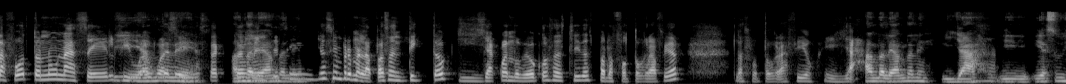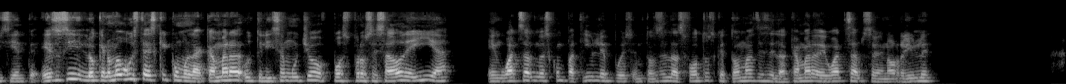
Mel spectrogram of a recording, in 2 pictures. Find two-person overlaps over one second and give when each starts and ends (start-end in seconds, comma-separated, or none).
1.1-3.1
